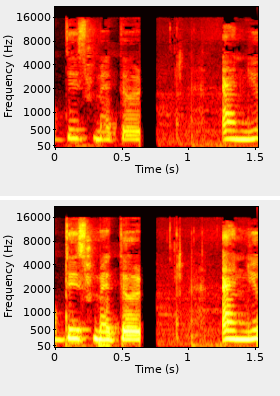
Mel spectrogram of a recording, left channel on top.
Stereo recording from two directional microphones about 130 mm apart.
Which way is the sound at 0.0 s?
40° right (ahead or behind).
